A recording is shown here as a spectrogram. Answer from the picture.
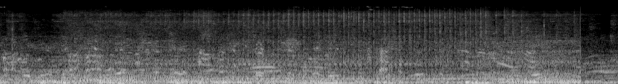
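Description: Street ambience: many people talking at once over the steady rumble of passing cars and motorbikes.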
